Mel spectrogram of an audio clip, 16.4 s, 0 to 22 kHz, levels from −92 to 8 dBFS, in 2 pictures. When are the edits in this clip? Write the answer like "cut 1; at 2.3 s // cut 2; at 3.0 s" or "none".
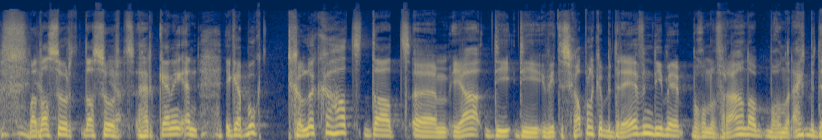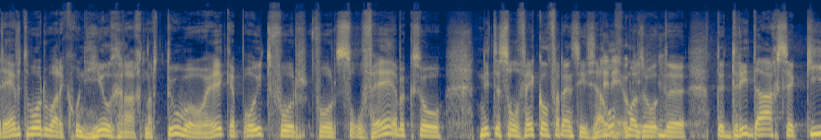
cut 1; at 11.6 s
